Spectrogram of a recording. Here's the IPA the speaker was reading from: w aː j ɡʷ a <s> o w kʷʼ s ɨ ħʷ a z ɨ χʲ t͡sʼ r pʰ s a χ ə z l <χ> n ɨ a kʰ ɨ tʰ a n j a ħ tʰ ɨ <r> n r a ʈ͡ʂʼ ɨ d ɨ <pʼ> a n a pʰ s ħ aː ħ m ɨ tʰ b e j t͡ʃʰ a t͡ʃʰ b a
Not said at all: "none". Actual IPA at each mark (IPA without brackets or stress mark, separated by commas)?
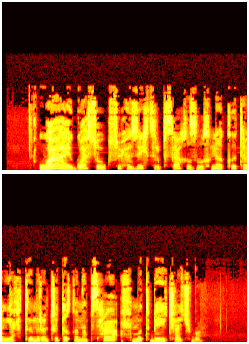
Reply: s, χ, none, qʼ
